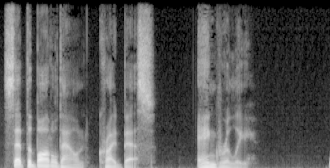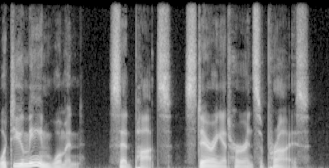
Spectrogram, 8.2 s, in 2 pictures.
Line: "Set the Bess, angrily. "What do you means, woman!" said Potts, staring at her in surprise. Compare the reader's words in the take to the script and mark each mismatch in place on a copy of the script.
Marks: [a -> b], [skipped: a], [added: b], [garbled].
"Set the [added: bottle down cried] Bess, angrily. "What do you [means, -> mean] woman!" said Potts, staring at her in surprise.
